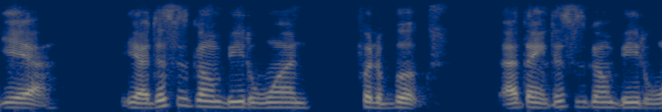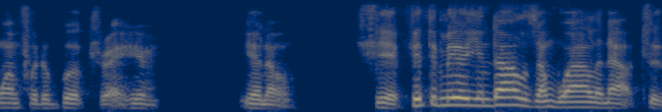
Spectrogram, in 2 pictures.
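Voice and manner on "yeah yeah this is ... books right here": usual speaking voice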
